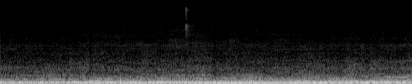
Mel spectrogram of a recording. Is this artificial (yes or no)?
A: yes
